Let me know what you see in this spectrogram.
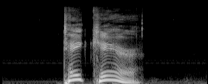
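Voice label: "take care", English, male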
